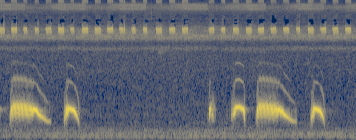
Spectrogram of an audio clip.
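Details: Spotted dove acting as a lure bird repeats its cooing phrase twice. Each phrase has a long drawn coo falling in pitch, flanked by short curved coos, over a steady high insect-like pulse.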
